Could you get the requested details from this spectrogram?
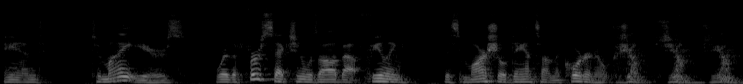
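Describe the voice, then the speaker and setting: A man who teaches trumpet at a university, explaining audition preparation step by step in a clear, methodical teacher's manner. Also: fairly low pitch, lively intonation, normal speed. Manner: sings musical phrases in scat syllables to demonstrate. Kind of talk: instructional video on audition preparation.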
